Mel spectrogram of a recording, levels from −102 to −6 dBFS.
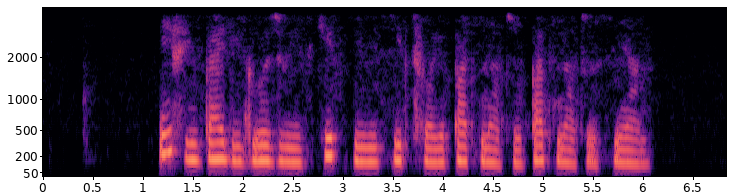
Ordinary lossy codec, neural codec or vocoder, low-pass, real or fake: none; none; 3.6 kHz; real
